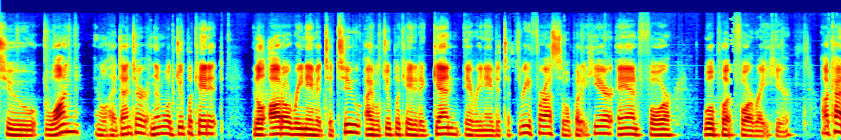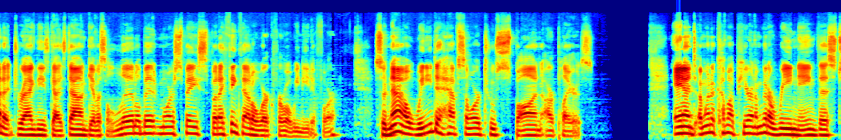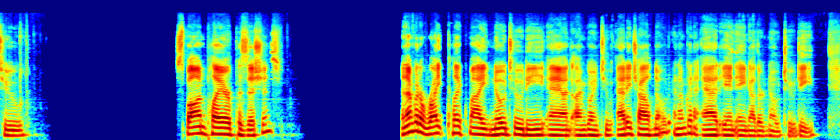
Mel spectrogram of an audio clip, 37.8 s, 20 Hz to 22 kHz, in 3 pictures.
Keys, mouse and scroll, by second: 0.6 1, 1.0 Return, 2.5 ctrl+d, 5.1 shift+click, 5.5 ctrl+d, 8.4 click, 8.6 ctrl+d, 10.9 shift+click, 11.6 shift+click, 13.4 shift+click, 14.0-15.3 scroll down 13, 15.3-15.9 scroll down 1, 15.9 scroll down 2, 23.5 click, 23.9 click, 25.4-30.5 typing, 31.5 click, 32.4 right click, 32.4 p, 32.4 BackSpace, 34.4 click, 36.4 click, 36.5 click.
